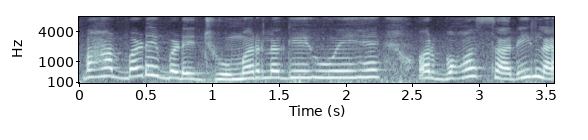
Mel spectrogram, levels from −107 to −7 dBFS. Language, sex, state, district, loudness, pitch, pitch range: Hindi, female, Uttar Pradesh, Lalitpur, -13 LUFS, 300 Hz, 270-325 Hz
